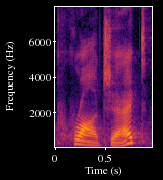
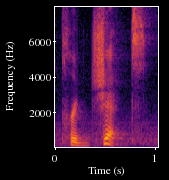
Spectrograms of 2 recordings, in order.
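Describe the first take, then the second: First: The stress is on the first syllable. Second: The stress is on the second syllable.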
